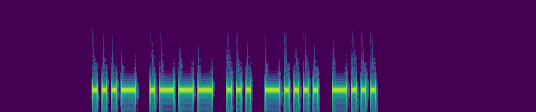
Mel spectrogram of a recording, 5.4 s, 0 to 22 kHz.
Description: Morse code, heard as a keyed tone, about 25 wpm, 700 Hz. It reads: VJS6B
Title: Five Challenging Letter-Number Combinations 25wpm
